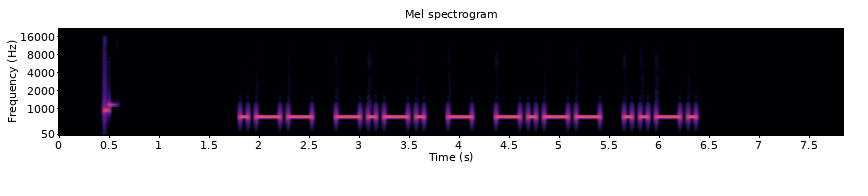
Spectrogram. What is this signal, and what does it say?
Morse code, heard as a keyed tone, about 15 wpm, 700 Hz. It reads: WCTYF
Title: Code Groups - 5 Letter:Numbers - 15wpm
